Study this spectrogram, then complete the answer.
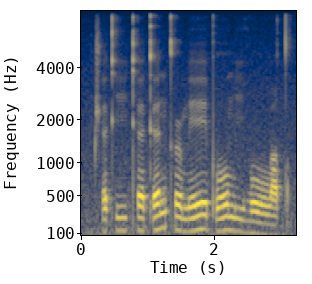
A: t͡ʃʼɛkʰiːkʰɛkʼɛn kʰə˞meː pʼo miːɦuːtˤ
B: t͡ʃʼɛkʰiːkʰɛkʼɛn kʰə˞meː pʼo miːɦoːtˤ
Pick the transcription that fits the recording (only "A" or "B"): B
